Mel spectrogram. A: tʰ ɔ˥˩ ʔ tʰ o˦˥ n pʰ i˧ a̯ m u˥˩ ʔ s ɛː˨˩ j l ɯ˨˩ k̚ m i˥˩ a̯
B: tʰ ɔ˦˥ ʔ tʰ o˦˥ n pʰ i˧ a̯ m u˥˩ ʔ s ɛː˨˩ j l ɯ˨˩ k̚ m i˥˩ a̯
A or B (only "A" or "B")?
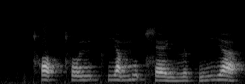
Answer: B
